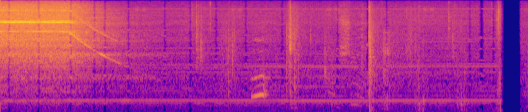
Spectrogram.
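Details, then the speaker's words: Water transfer pump filling from a barrel: steady mid-pitched motor hum with a few light ticks and no load, sounding funny as the barrel ran dry. Pump running dry. "I knew the pump sounded funny. My water ran dry in the barrel."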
